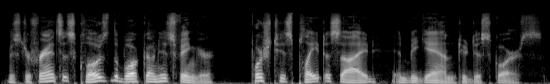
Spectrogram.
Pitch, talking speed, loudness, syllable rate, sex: 110 Hz, 175 wpm, -19 LUFS, 5.2 syllables/s, male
